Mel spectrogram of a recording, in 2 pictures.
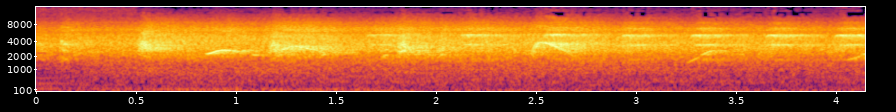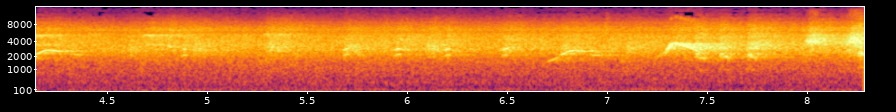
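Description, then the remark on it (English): Birds chirp steadily outside a window on a sunny morning, a busy chorus of short, high tweets and trills repeating throughout, moderately soft, with no voices. “But what I really love is the sounds of the birds chirping outside my window on a beautiful sunny morning.”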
